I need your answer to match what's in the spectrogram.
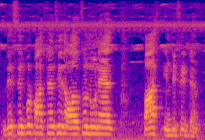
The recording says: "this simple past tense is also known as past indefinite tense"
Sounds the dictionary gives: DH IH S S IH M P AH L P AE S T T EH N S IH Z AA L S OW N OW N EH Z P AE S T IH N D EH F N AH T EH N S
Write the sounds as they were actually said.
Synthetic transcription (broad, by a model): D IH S S IH M P AH L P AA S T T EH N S IH Z AA L S OW N OW N EH Z P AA S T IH N D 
